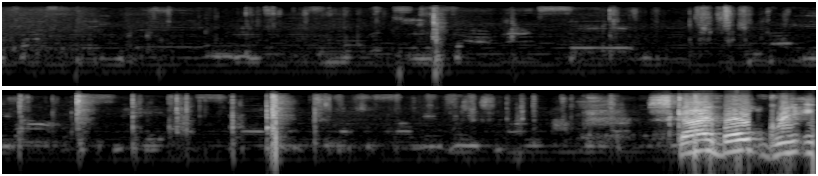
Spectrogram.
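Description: Trading cards click and rustle as they are shuffled by hand.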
